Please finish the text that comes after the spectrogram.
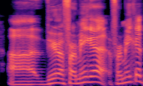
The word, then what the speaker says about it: Vera Farmiga: Vera Farmiga, did I say it right?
